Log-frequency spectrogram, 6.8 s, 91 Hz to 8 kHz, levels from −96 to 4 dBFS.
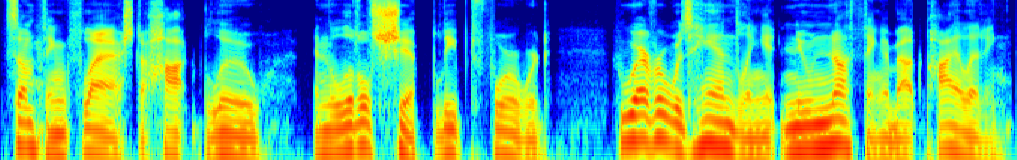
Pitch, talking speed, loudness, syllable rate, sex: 105 Hz, 170 wpm, -18 LUFS, 5.2 syllables/s, male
